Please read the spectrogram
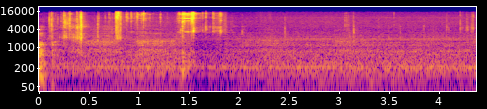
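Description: Master Lock Magnum padlock being relocked and handled: a few sharp metal clicks and a key-ring jingle in the first couple of seconds.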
